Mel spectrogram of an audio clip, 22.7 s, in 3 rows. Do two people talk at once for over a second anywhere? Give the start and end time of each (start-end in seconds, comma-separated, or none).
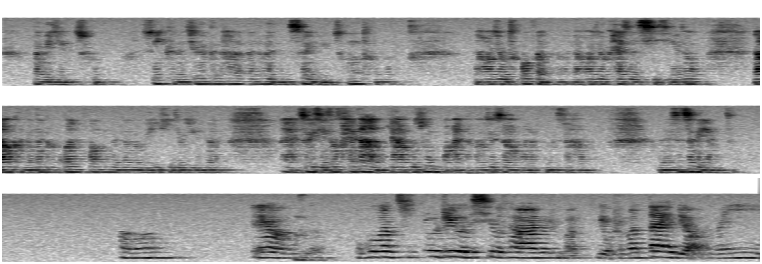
none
